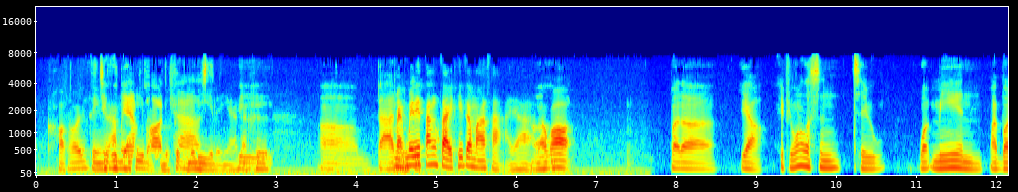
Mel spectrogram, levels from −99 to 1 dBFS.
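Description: Speech suppressed in double talk dips the voice at 0.41–0.45, 0.63–1.62, 2.12–2.24, 2.49–2.53, 2.95–3.01, 4.69–5.71 and 6.15–6.28 s, likely an echo canceller ducking the talker while the far side spoke. The deepest cuts, near 30 dB at 4.69–5.71 s, show as thinned waveform and faded spectrogram bands. The audio is band-limited below about 7.7 kHz by the mSBC headset codec.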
